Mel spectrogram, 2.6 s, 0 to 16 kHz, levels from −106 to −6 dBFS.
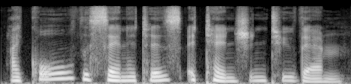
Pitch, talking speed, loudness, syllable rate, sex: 170 Hz, 160 wpm, -19 LUFS, 4.5 syllables/s, female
